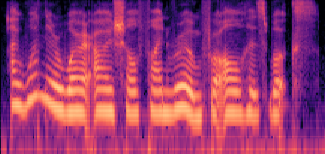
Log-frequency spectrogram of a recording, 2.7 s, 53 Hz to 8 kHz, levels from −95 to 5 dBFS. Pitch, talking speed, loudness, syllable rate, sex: 220 Hz, 245 wpm, -15 LUFS, 5.2 syllables/s, female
